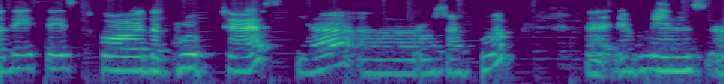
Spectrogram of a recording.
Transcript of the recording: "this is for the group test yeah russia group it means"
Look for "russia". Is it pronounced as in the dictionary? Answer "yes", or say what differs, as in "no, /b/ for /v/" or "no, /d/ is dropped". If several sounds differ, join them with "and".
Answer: no, /s/ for /ʃ/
